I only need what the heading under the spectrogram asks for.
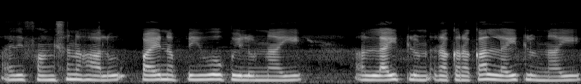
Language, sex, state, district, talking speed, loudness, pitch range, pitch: Telugu, female, Andhra Pradesh, Annamaya, 105 wpm, -16 LUFS, 200-220 Hz, 210 Hz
